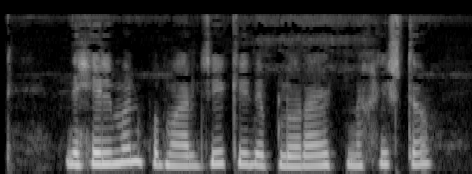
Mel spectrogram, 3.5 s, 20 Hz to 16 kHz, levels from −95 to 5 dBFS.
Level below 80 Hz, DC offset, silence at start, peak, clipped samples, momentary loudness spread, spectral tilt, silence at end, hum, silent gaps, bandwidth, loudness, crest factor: -72 dBFS; under 0.1%; 0.5 s; -8 dBFS; under 0.1%; 9 LU; -5.5 dB/octave; 0.3 s; none; none; 11.5 kHz; -26 LUFS; 18 dB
